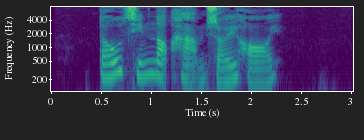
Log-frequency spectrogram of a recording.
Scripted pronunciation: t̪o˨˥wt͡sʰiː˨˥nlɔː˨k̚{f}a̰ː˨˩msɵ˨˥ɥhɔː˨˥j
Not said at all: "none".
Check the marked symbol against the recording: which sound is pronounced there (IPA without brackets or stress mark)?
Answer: h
